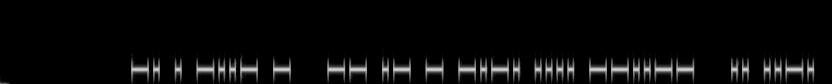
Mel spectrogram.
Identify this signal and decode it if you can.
Morse code, heard as a keyed tone, about 22 wpm, 700 Hz. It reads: NEXT MATCH, IF
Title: Sentences from Top 1600 Words 22wpm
